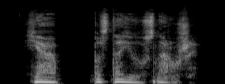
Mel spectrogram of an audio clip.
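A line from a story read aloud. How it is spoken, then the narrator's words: Whisper. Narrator (Russian): прошептала она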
